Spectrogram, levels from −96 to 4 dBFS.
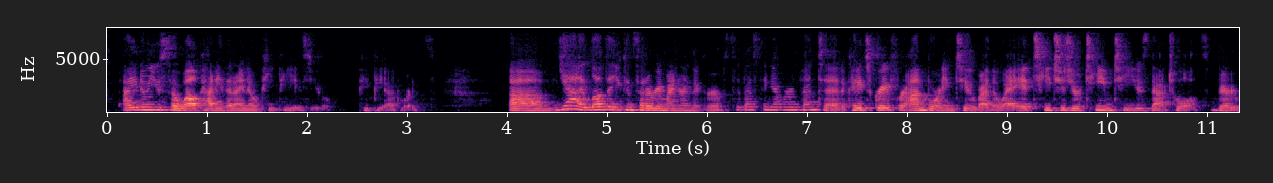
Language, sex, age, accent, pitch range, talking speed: English, female, 30-49, American, 180-215 Hz, 275 wpm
